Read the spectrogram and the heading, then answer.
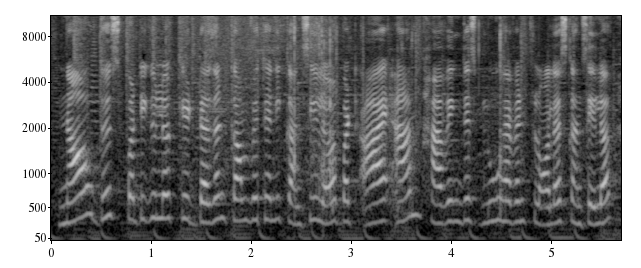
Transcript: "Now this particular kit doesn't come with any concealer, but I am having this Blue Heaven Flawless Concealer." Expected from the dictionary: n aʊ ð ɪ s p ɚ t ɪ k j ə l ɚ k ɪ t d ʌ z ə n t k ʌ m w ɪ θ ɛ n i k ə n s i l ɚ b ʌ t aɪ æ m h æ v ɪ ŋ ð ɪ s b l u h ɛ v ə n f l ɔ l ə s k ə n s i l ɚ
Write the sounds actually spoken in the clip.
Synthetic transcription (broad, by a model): n aʊ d ɪ s p ɚ t ɪ k j ə l ɚ k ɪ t d ʌ z ə n t k ʌ m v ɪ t ɛ n i k ə n s i l ɚ b ʌ t aɪ æ m h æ v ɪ ŋ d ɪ s b l u h ɛ v ə n f l ɔ l ə s k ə n s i l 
